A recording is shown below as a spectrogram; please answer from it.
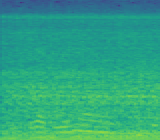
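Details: Used car engine, a timing service recommended: steady, even low idle with a fast regular pulse and no knocks or misses; engine sounds healthy.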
